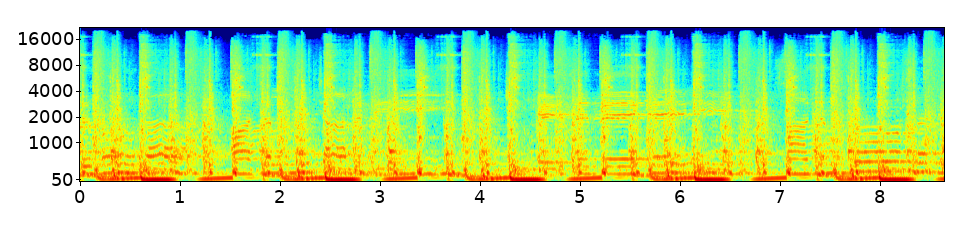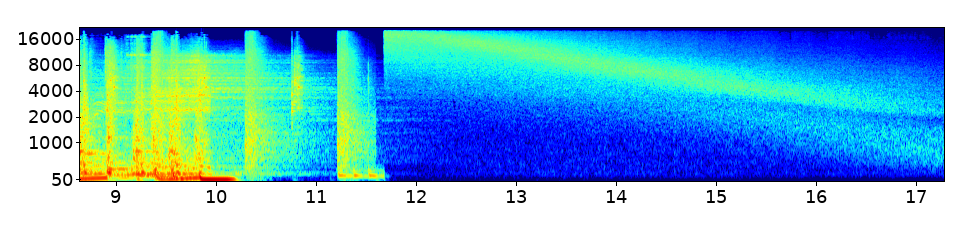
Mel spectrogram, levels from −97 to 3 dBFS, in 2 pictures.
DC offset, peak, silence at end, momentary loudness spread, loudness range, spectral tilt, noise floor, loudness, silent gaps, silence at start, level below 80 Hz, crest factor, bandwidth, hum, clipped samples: under 0.1%; 0 dBFS; 3.05 s; 20 LU; 18 LU; -5 dB/octave; -50 dBFS; -13 LUFS; none; 0 s; -16 dBFS; 14 dB; over 20 kHz; none; under 0.1%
